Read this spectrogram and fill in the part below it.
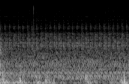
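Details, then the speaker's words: Tip tank fuel pumps on N3318Q running before engine start, with a Powerall jump starter hooked up because of a dead battery; steady whir with soft low pulses about every half second, normal fuel pump running. "tip tanks are running."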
